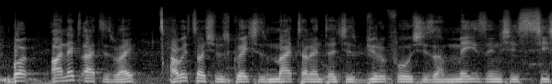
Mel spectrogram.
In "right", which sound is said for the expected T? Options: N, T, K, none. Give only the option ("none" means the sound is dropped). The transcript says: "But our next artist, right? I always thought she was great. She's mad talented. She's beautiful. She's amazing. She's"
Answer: T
